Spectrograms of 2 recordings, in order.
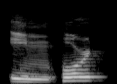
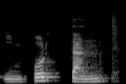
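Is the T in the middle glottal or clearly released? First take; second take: glottal; released. First: The middle T is a throaty glottal stop. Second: The middle T is clearly released. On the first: "el nativo dice important, mm, ... un sonido que sale como de, de la garganta" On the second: "hay algunas personas que dicen important"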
